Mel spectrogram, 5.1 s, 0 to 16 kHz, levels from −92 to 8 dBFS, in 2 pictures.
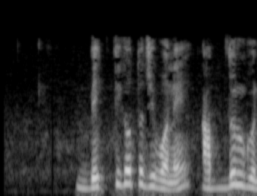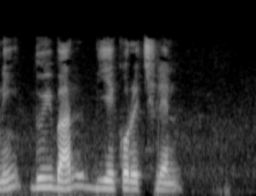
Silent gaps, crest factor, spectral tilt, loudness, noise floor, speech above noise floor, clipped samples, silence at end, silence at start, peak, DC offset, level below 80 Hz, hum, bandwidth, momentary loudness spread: none; 20 dB; -5.5 dB/octave; -20 LUFS; -61 dBFS; 41 dB; under 0.1%; 0.8 s; 0.75 s; -2 dBFS; under 0.1%; -58 dBFS; none; 8 kHz; 7 LU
